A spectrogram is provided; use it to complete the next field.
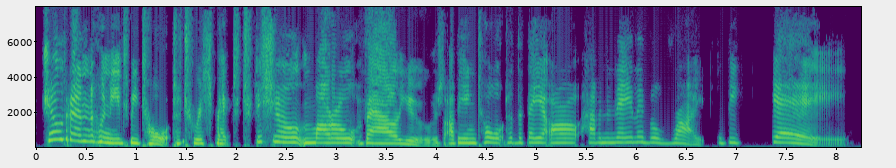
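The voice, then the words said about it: Imitates another person's voice, put-on accent. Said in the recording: “Margaret Thatcher. I don't know what she sounds like, but I'm gonna do this accent.”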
